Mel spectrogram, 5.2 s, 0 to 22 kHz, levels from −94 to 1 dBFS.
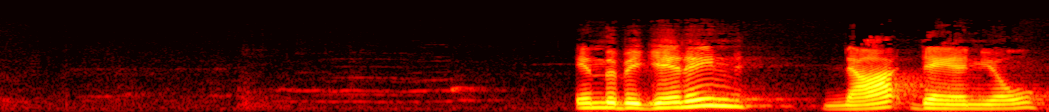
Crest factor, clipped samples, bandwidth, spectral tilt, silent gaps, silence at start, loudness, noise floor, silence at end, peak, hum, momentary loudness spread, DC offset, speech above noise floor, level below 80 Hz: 20 dB; under 0.1%; 7.2 kHz; -8 dB/octave; none; 2.9 s; -20 LUFS; -69 dBFS; 0.05 s; -2 dBFS; none; 11 LU; under 0.1%; 50 dB; -70 dBFS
